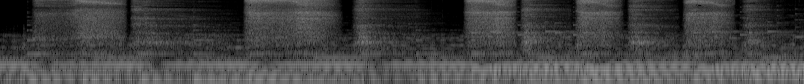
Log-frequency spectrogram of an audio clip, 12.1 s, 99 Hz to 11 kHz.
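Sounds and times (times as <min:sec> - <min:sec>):
sustained musical drone: 0:00.0 - 0:12.0
deep breathwork into belly and chest: 0:00.5 - 0:02.6, 0:03.7 - 0:06.1, 0:07.0 - 0:11.7.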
